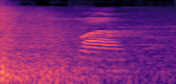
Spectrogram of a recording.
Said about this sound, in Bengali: খালি আওয়াজই পাচ্ছি খালি বাজি ফাটছে বাজি ফাটছে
